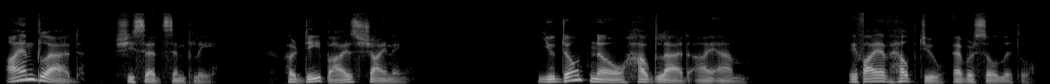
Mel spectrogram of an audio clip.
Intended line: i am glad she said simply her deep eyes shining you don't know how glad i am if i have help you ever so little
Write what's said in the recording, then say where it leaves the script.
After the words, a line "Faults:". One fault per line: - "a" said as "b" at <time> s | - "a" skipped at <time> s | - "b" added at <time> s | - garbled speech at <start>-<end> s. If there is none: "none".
i am glad she said simply her deep eyes shining you don't know how glad i am if i have helped you ever so little
Faults:
- "help" said as "helped" at 8.9 s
